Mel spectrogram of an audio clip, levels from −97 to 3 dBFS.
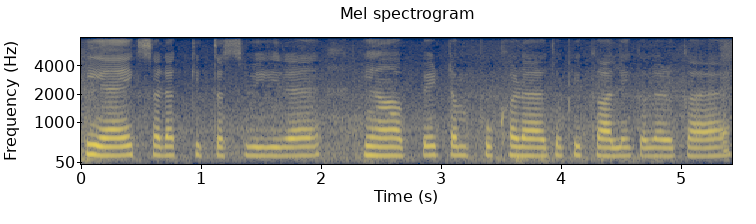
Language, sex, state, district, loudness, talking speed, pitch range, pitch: Hindi, female, Haryana, Jhajjar, -17 LUFS, 190 wpm, 200-215 Hz, 210 Hz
